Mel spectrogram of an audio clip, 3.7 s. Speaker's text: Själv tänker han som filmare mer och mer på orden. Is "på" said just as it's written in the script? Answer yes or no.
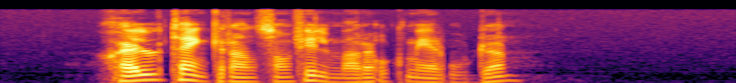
no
